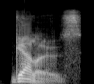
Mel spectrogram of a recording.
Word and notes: gallows: British English

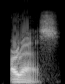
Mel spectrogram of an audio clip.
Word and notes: RS: American English

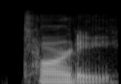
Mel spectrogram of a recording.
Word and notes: tarty: American English

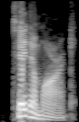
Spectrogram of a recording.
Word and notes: tidemark: American English

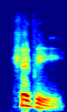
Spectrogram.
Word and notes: chivvy: American English

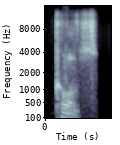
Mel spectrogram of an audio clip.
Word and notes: corves: British English

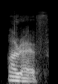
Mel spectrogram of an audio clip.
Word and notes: Rf: Indian

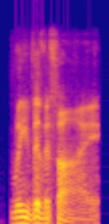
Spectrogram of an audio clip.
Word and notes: revivify: British English

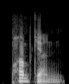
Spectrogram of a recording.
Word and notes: pumpkin: American English

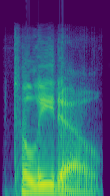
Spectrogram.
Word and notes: Toledo: American English

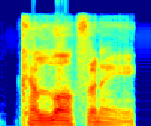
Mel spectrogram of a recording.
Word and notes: colophony: British English

